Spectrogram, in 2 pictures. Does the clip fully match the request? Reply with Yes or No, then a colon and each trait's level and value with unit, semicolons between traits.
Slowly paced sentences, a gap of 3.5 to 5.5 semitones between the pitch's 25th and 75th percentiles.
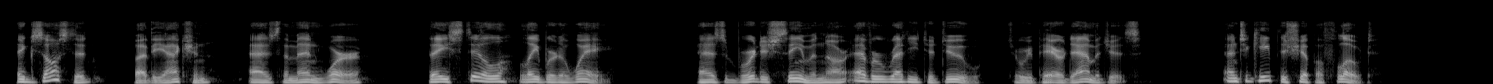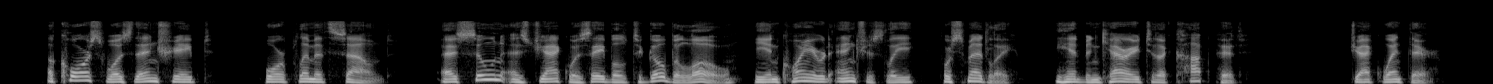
Yes: slow, 125 wpm; average, 4.7 semitones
